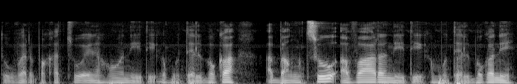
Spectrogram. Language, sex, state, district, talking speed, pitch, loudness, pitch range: Mizo, male, Mizoram, Aizawl, 290 wpm, 90 Hz, -19 LUFS, 75-100 Hz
